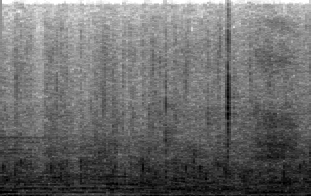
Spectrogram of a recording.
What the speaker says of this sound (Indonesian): Beri tepuk tangan dulu untuk teman-teman.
